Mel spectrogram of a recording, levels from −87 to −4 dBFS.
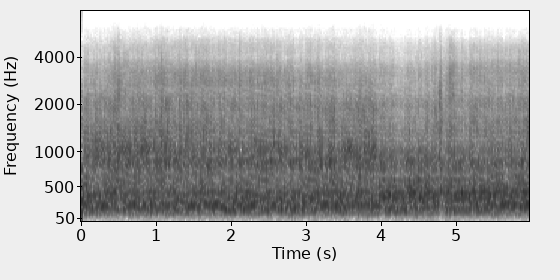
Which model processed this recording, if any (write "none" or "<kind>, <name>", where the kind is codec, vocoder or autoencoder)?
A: vocoder, Vocos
